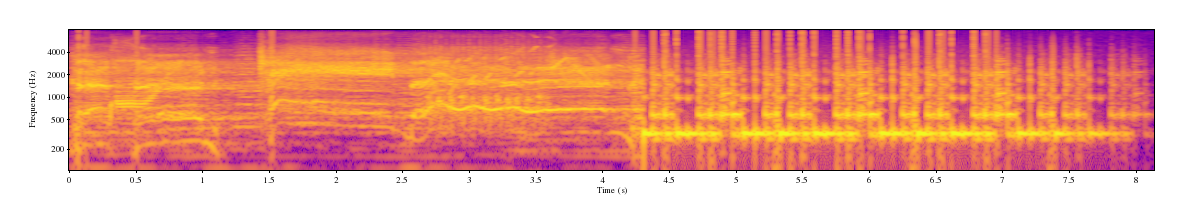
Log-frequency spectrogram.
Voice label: caveman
